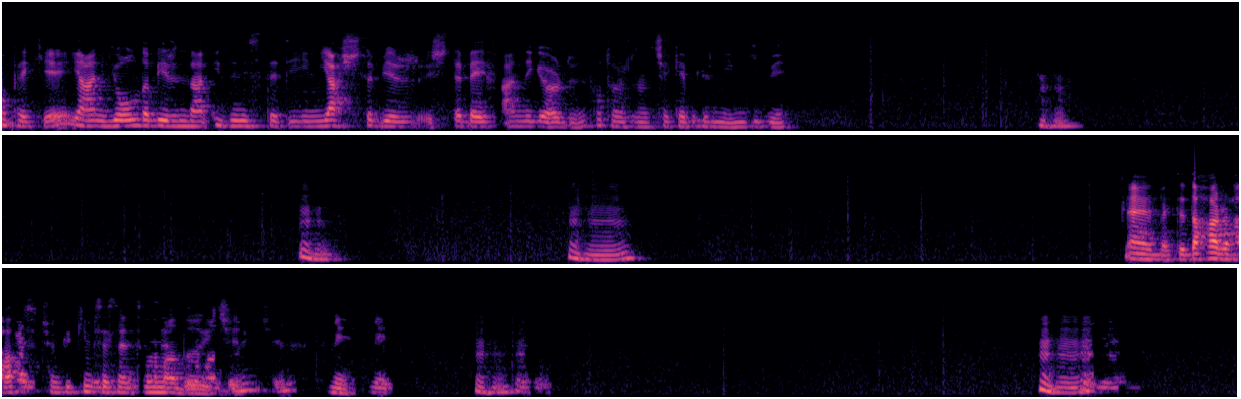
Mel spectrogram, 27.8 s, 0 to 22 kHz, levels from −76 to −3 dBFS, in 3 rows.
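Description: Early on there's an echo leak: a faint delayed copy of the speech trailing by about 353 ms at 2.64–2.72, 3.27–3.75 and 5.94–6.36 s, likely the far end's loudspeaker bleeding past its echo canceller. Around 11.89–12.13 and 14.1–14.4 s you get background gated by the echo canceller: the room sound ducks by about 7 and 9 dB for a fifth of a second or so while the canceller clamps the mic, then comes back. The echo leak returns much louder, nearly as strong as the direct speech, with the delay now about 297 ms, at 18.5–21.51, 22.39–22.69 and 26.63–27.1 s. There it sounds like a doubled voice rather than a ghost.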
